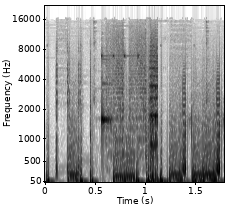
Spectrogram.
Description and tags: JCA loop-04
short idm loop from my circuit-bent casio CT460
abstract, circuit-bent, electronic, experimental, glitch, idm, loop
